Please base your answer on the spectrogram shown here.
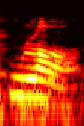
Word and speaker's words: kula: Nah, ini KULA aku. Bacanya tapi kulo, tetap kulo gitu.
